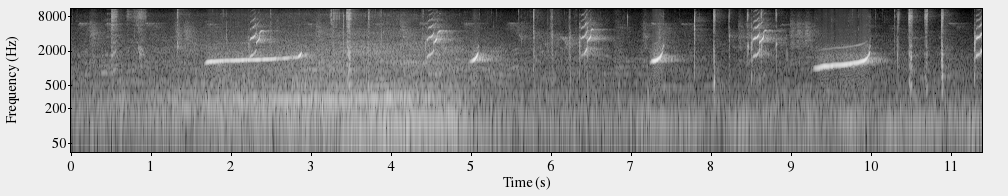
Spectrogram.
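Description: Plum-headed parakeet giving clear, rising whistled notes, about five over ten seconds, some long upslurs and some short, amid sharp tapping clicks.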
